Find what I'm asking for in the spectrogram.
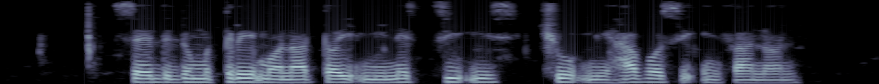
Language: Esperanto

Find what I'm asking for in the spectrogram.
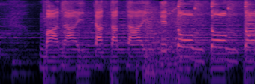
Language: Japanese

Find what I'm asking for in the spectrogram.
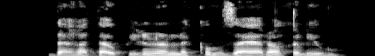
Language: Pashto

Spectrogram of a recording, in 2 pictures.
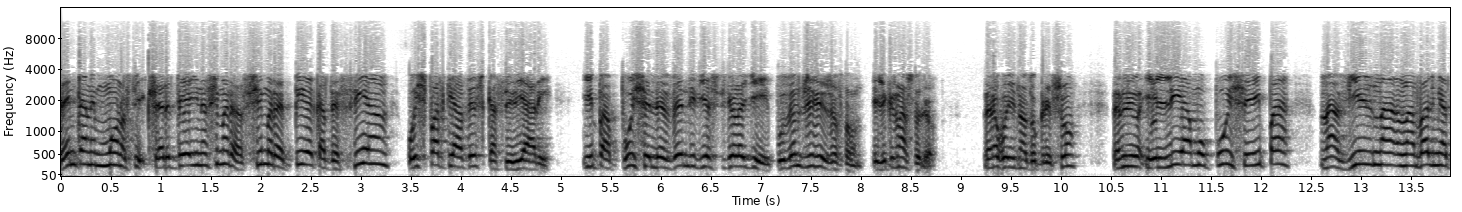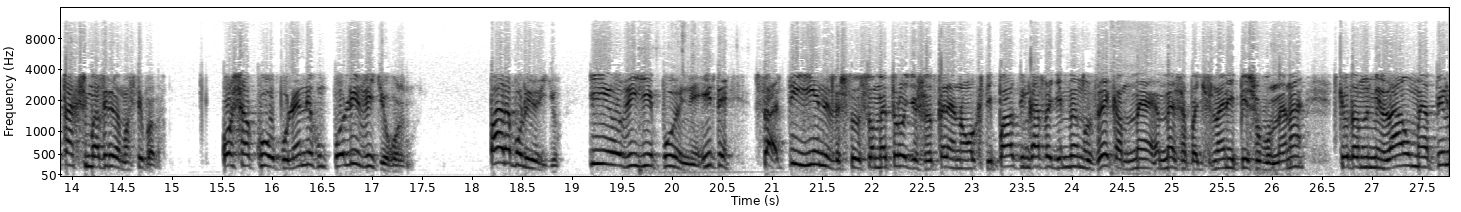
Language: Greek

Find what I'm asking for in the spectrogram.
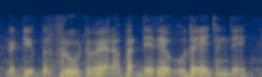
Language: Dogri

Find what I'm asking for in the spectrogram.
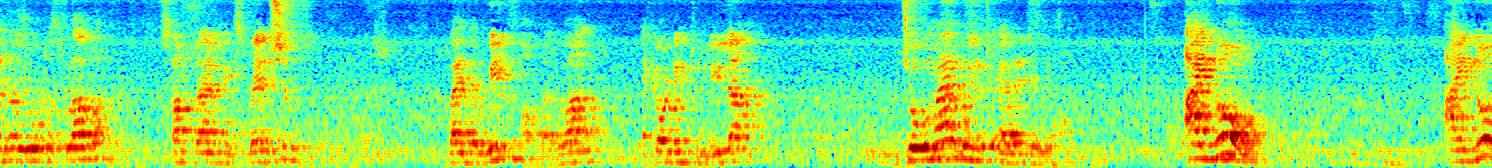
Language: Russian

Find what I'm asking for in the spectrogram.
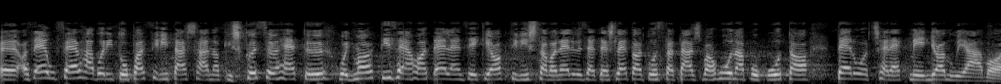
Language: Hungarian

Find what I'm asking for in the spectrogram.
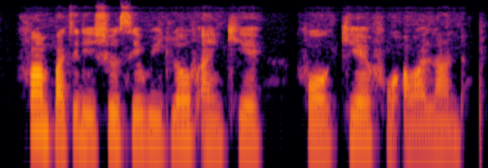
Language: Nigerian Pidgin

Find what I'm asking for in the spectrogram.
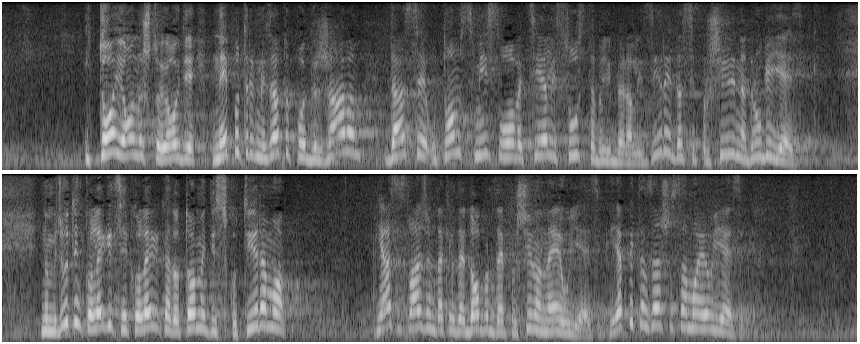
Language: Croatian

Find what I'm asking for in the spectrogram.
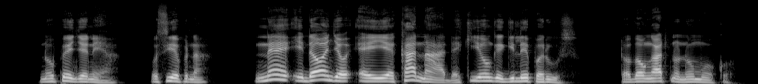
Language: Luo (Kenya and Tanzania)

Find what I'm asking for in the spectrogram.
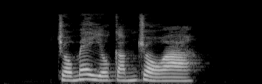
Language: Cantonese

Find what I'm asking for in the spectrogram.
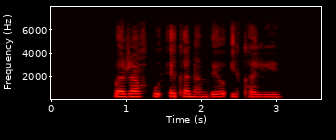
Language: Taita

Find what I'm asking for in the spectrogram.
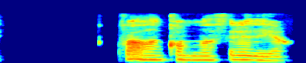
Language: Icelandic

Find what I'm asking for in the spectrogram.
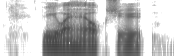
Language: Cantonese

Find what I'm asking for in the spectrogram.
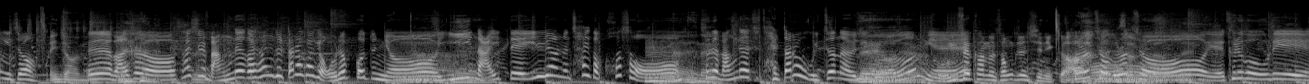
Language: Korean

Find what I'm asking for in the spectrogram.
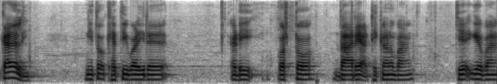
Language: Santali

